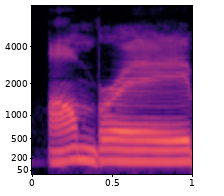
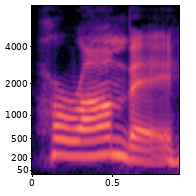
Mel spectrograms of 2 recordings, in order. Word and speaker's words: Harambe: the gorilla and I thought it was an ombre but it was hbre no hbre hbre harambe harambe we were so far off and I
